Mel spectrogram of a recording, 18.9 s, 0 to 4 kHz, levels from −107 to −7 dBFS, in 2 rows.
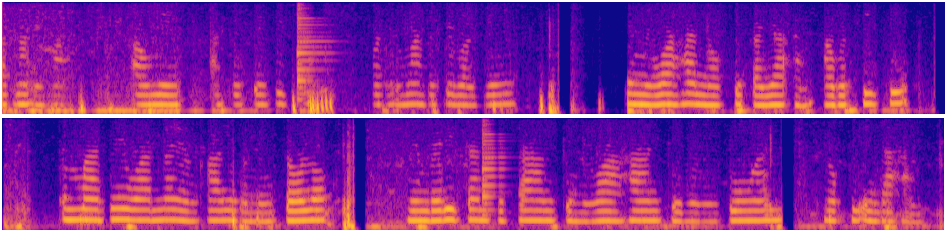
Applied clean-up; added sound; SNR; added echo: neural mask model RNNoise.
